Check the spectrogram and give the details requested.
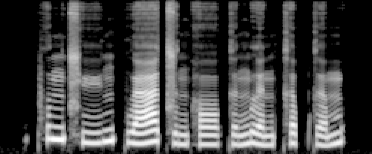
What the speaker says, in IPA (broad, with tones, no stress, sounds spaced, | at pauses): pʰ ʊ˥ ŋ t͡sʰ yː˨˥ ŋ kʷ aː˨˥ t͡s ʊ˨ ŋ h ɔː˨ k ɐ˨˥ ŋ l ɐ˨˧ n kʰ ɐ˧ p̚ k ɐ˨˥ m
